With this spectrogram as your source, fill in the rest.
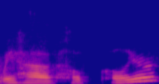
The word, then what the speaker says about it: Koehler: All right, we have Hope Collier. Sorry if I said your last name wrong. You said it perfectly. I am Hope Collier.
